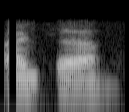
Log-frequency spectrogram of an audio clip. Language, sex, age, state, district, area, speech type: Bengali, male, 18-30, West Bengal, Purba Bardhaman, urban, conversation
